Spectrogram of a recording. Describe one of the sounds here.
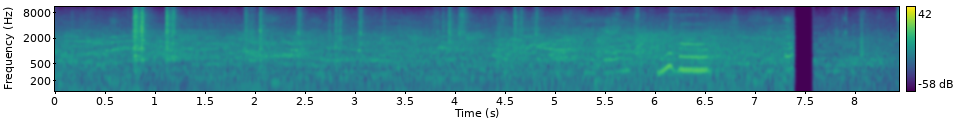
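A little girl babbles and squeals.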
